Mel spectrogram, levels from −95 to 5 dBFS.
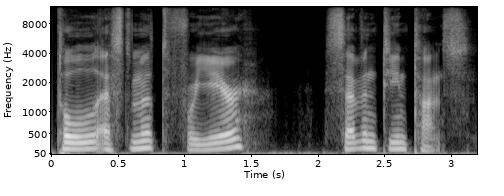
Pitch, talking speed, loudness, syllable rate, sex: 145 Hz, 115 wpm, -19 LUFS, 4.6 syllables/s, male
